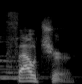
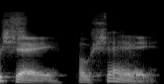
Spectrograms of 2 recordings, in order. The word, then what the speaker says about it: Faucher: Faucher? So. It's the French pronunciation, and you barely screwed it up because I've had it said on an overhead speaker in the worst possible way.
